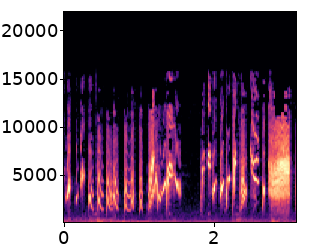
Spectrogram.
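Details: Trained goldfinch, master or its young pupil taught from recorded song, pouring out a dense stream of twittering and whistled notes, ending in a loud rasping buzz.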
